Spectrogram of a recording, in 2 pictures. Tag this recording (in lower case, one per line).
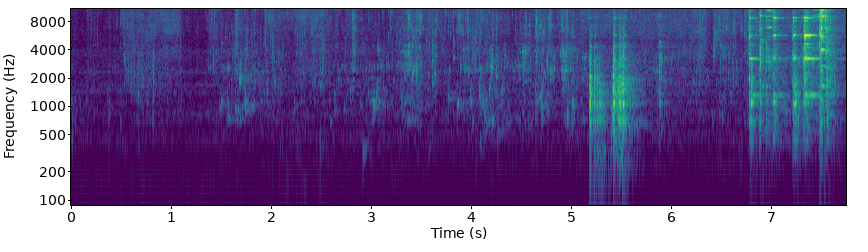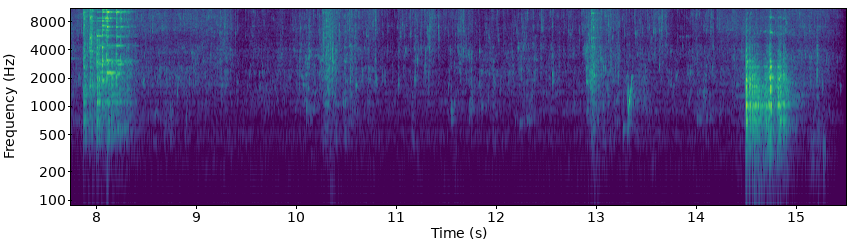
domestic sounds
sink (filling or washing)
